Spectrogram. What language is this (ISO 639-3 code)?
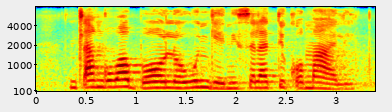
tso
